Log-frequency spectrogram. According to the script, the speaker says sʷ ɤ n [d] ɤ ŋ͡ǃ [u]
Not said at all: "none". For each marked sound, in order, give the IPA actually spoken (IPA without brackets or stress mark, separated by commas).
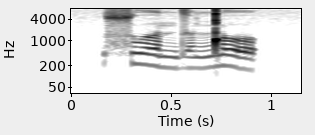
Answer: d, o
